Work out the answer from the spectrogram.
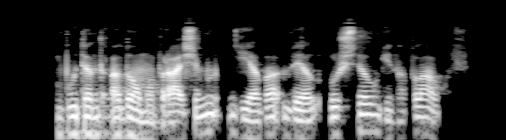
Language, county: Lithuanian, Panevėžys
